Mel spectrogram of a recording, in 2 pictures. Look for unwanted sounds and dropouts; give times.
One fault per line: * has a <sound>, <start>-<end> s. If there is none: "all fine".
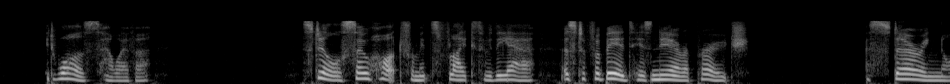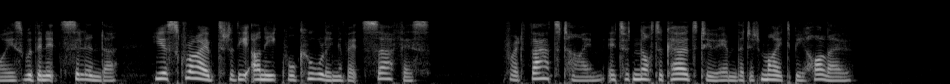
all fine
